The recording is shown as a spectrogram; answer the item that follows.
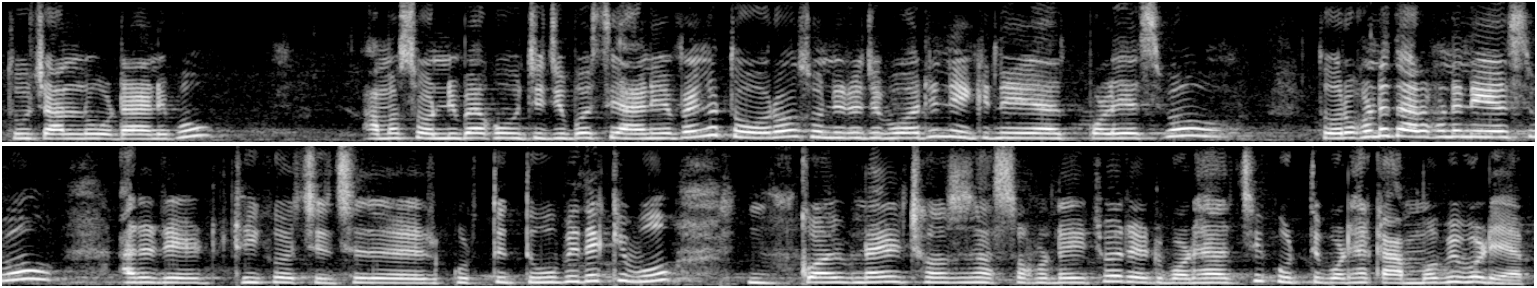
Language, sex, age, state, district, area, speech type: Odia, female, 30-45, Odisha, Puri, urban, spontaneous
